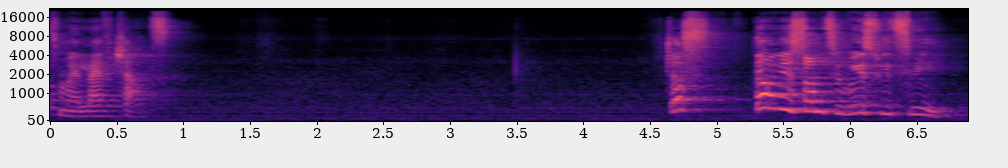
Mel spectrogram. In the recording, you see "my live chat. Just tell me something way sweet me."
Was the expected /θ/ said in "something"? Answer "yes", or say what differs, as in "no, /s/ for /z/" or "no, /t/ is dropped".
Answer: no, /t/ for /θ/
